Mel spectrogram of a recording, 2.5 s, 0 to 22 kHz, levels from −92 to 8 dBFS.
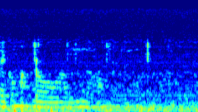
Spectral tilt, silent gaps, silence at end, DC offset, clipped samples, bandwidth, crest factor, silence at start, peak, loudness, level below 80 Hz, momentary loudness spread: -8 dB/octave; none; 0 s; under 0.1%; under 0.1%; 16 kHz; 20 dB; 0 s; -12 dBFS; -34 LUFS; -38 dBFS; 9 LU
